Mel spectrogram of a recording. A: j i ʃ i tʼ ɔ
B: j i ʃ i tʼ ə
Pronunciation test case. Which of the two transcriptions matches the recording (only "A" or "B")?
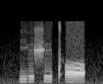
A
